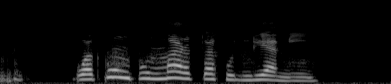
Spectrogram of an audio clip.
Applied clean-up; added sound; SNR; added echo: neural diffusion model UNIVERSE++.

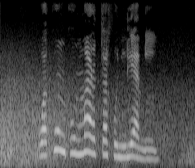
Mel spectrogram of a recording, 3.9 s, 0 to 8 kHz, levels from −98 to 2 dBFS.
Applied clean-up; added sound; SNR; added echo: none; Thunder / Rain; 12 dB; none.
